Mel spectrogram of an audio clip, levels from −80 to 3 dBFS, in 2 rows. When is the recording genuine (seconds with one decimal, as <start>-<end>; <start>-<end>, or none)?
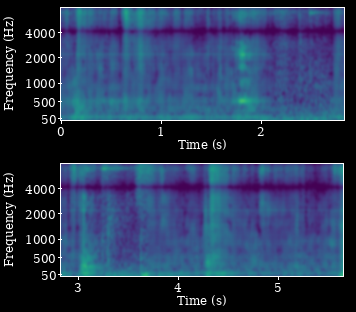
2.1-2.7; 3.2-3.7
